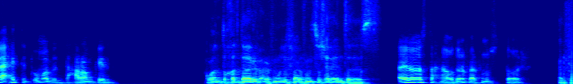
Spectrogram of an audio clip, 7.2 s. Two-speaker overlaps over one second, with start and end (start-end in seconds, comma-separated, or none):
none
